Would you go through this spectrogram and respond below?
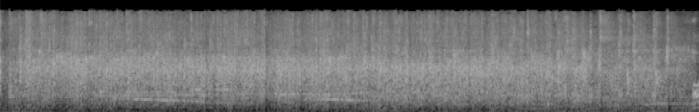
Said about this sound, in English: So a round of applause for Adit.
